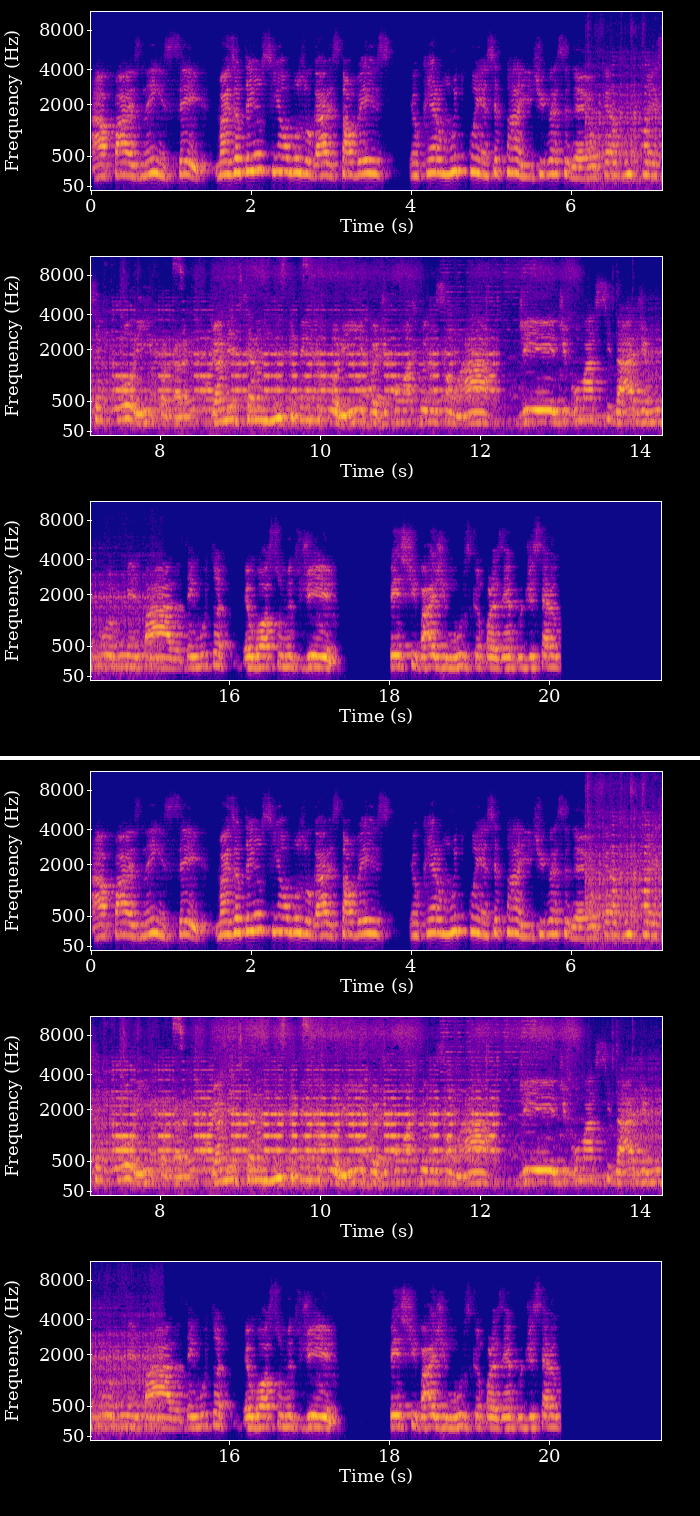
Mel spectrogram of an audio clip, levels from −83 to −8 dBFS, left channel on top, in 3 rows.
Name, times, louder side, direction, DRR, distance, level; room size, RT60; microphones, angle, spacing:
voice 1, 0.0-3.7 4.0-17.4 18.0-20.2, equal, 5° left, 2.7 m, -26 dB
sound 1, 6.2-15.2, right 6 dB, 30° right, 1.0 m, -29 dB
head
